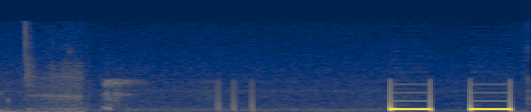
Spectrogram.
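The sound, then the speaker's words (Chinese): Two loud, steady electronic beeps of equal length from a phone line after a listener's call to a radio programme disconnected as it was put through, evenly spaced like a busy or disconnect tone, following a brief muffled noise and faint clicks. “刚才这个电话也是没有接进来，刚才接进来时候已经断线了哈，我们请这刚才那位听众朋友再打一遍。”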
